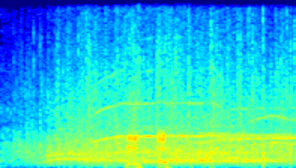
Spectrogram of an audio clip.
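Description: Audience applause at a live comedy show, a steady wash of clapping that swells in and holds for about two seconds, with a voice calling out briefly over it.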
